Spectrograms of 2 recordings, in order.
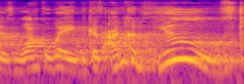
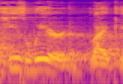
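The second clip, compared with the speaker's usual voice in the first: ordinary talk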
